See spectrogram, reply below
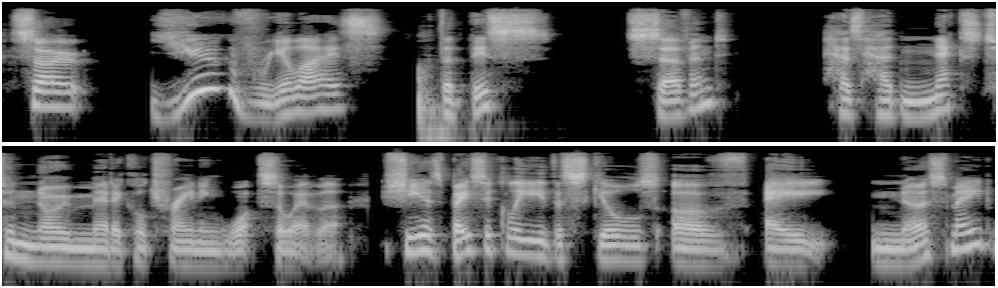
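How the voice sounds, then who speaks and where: A game master improvising casual, descriptive narration for a tabletop game, pausing for effect. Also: medium pitch. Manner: animated, descriptive, pauses for effect.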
